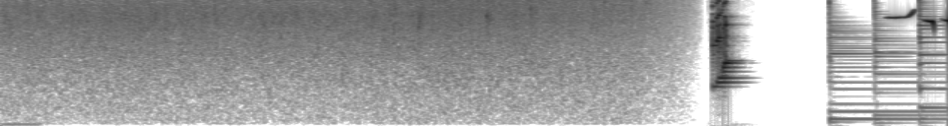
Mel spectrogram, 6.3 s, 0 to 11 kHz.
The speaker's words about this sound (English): Oh, how it rained. One day, 2 days. It fell for a long, long time.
